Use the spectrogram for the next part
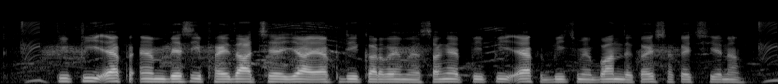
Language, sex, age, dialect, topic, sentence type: Maithili, male, 18-24, Bajjika, banking, question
